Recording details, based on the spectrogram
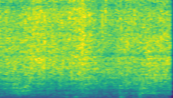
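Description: Mutton liver pepper roast with roasted coconut, curry leaf and coriander leaf sizzles in a pan while being stirred, a continuous hiss of frying with soft scraping mix strokes and no voices.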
